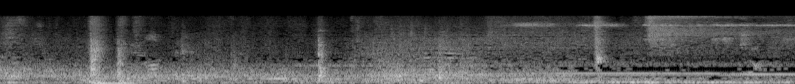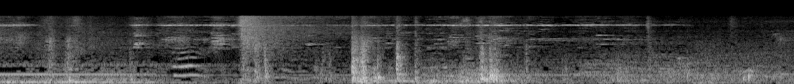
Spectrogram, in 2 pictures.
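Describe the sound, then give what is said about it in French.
A train arriving at Montreux railway station in Switzerland, with wheels squealing high and sustained over a low rolling rumble, plus a few sharp clanks and voices talking. “Bon, alors là, je me trouve à la gare de Montreux. Je viens d'arriver.”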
